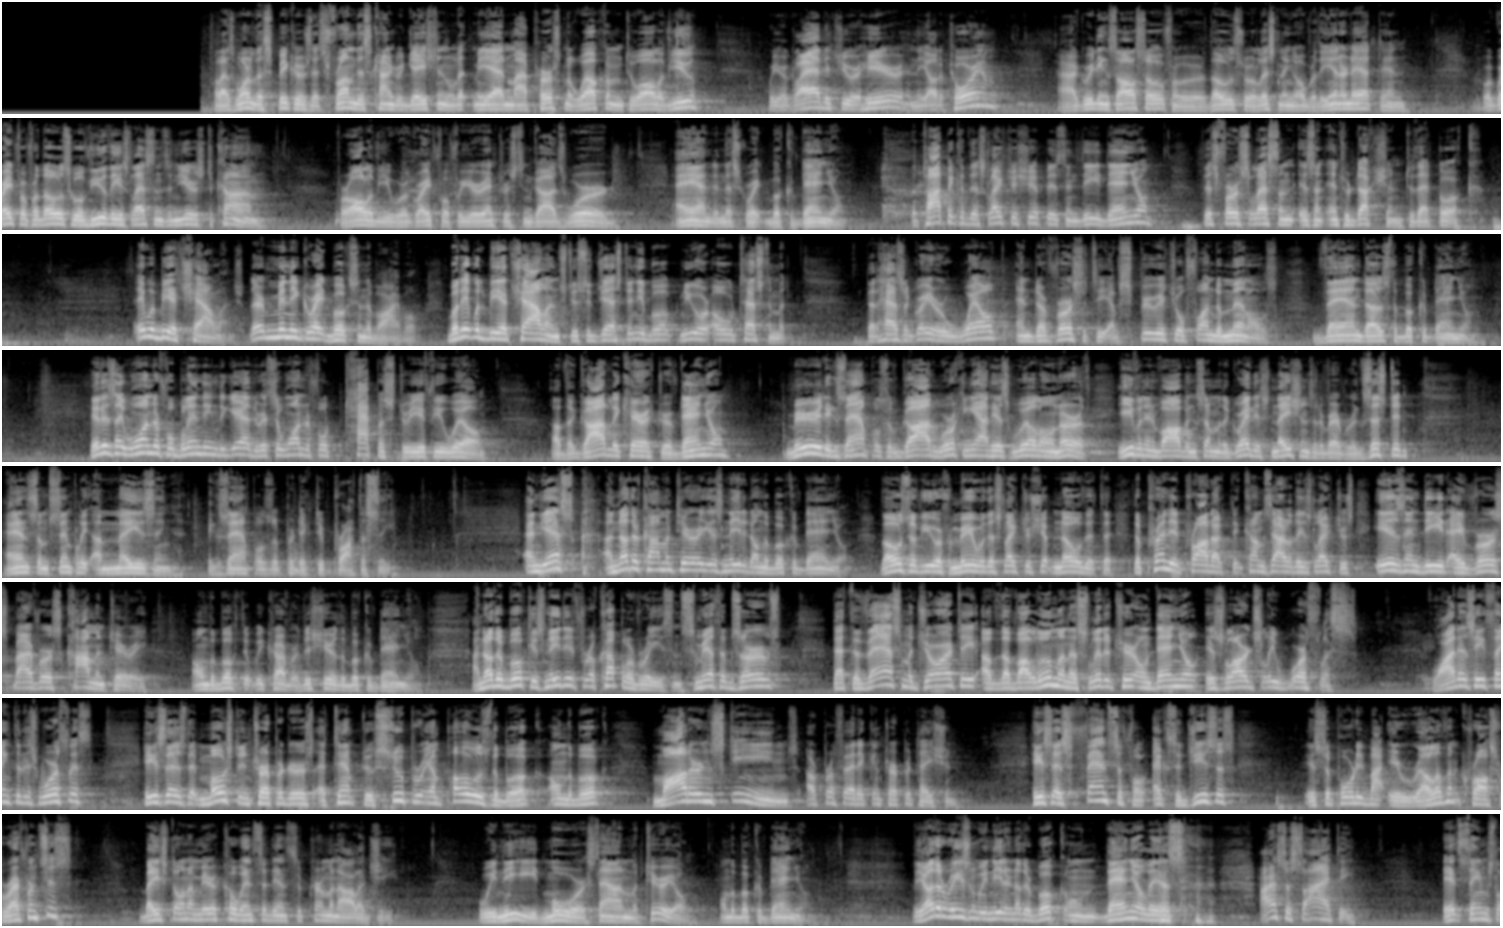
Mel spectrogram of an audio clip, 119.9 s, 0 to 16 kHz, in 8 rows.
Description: Event: 11th Annual Schertz Lectures
lecture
